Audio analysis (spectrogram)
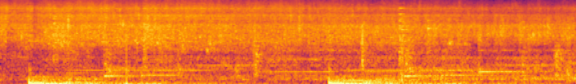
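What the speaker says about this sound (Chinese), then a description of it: "稍微翻炒几下" Green and red pepper strips stir-fried in a hot wok with garlic, a bright steady sizzle broken by a few scraping stirs and tosses, close and alone without any voice.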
